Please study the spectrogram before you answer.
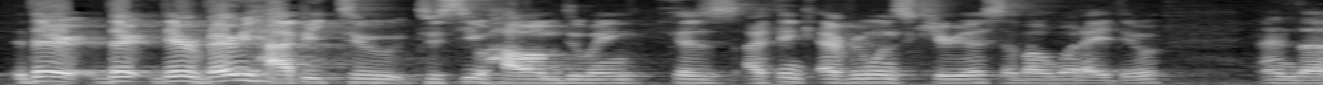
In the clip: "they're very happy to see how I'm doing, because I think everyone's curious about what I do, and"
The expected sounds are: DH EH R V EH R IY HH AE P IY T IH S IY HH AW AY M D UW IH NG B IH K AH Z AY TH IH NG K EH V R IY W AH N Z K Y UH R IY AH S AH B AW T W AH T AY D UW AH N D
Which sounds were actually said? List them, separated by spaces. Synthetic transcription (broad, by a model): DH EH R V EH R IY HH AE P IY T IH S IY HH AW AY M D UW IH NG K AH Z AY TH IH NG K EH V R IY W AH N Z K Y UH R IY AH S AH B AW T W AH T AY D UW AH N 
